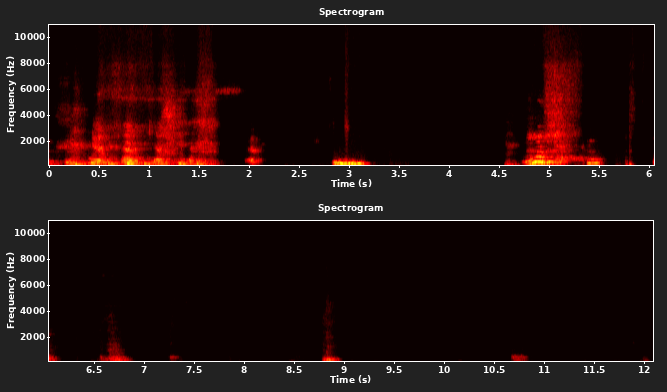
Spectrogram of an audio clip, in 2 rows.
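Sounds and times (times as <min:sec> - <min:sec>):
person laughing: 0:00.0 - 0:01.7
person making wordless vocal sounds: 0:04.6 - 0:05.9.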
